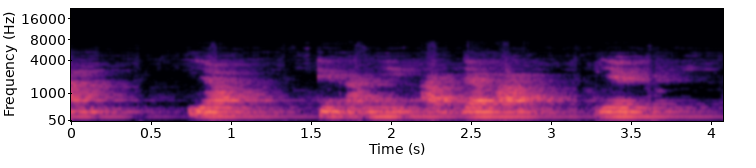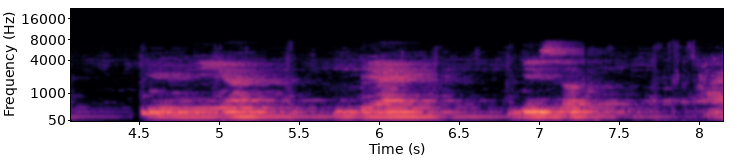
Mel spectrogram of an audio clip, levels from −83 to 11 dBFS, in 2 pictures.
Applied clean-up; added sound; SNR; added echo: neural separator model SepFormer DNS4.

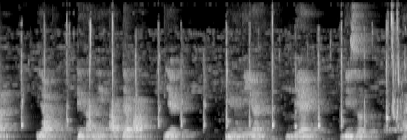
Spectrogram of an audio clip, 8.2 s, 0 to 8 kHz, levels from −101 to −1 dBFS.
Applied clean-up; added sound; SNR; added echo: classical method WPE with log-MMSE.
